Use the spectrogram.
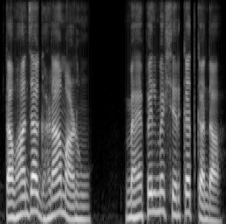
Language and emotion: Sindhi, neutral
